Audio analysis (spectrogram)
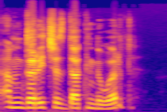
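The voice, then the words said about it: Scottish cartoon duck character voice. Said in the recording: “Can you do a Scottish accent real quick? Can you do a Scrooge McDuck? ... That's pretty good.”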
